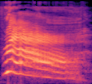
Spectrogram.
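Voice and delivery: huge loud roar; bear roar. Shown as a demonstration. Reader roaring like Bruce for the children, loud roar. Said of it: "Can you roar like a bear?".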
